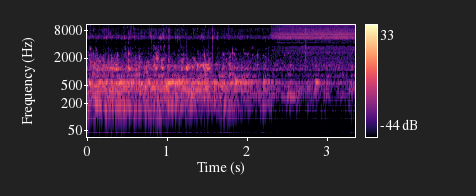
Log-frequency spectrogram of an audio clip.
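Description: Air bubbles gurgle and burble loudly from a diver's regulator underwater.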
